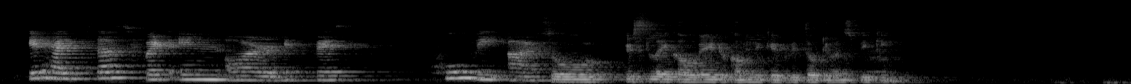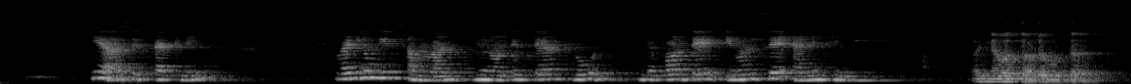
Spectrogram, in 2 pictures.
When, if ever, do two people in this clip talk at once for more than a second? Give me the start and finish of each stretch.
none

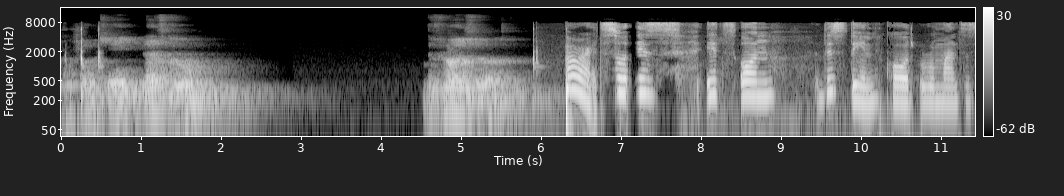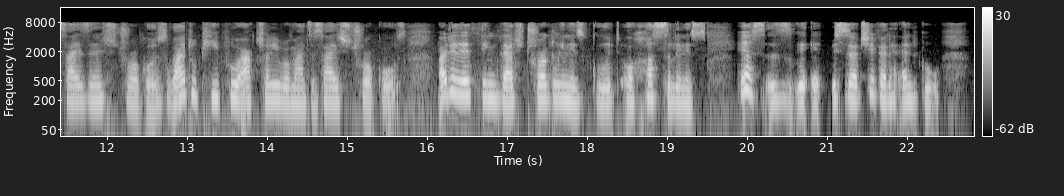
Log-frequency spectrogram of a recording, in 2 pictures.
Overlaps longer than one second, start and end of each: none

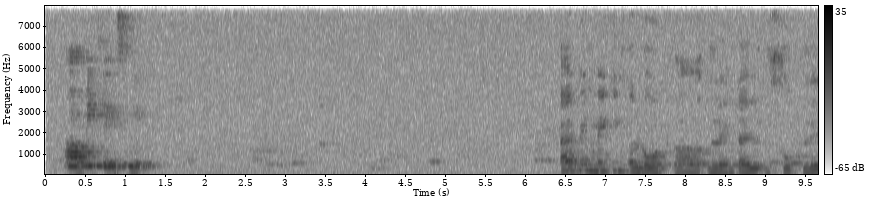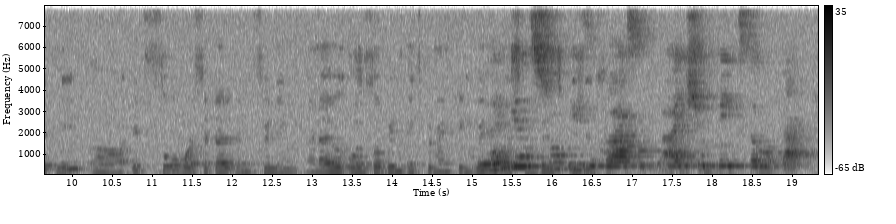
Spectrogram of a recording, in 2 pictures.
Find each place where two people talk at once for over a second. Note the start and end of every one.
15.1-16.5

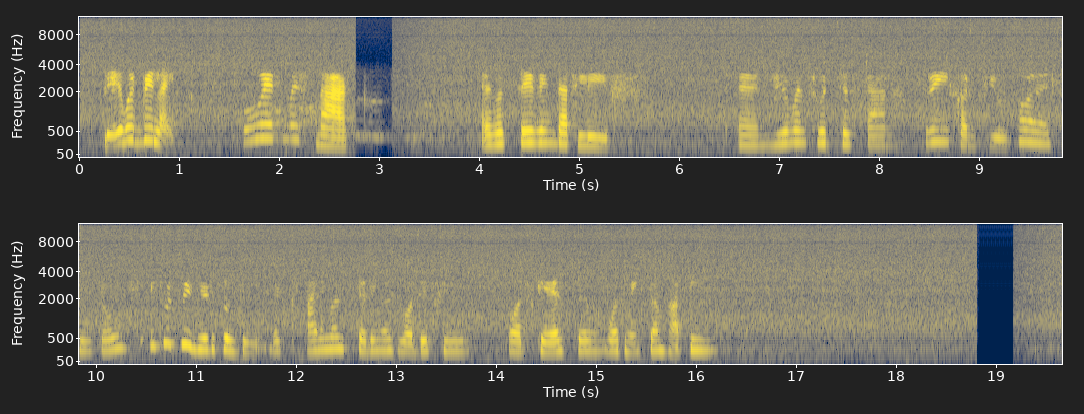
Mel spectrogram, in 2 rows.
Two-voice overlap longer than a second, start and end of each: none

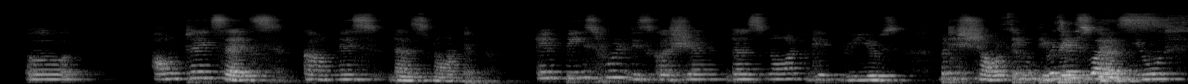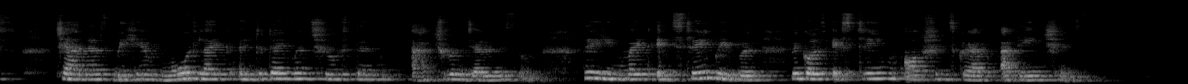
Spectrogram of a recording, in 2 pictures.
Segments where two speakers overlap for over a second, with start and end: 10.1-11.7

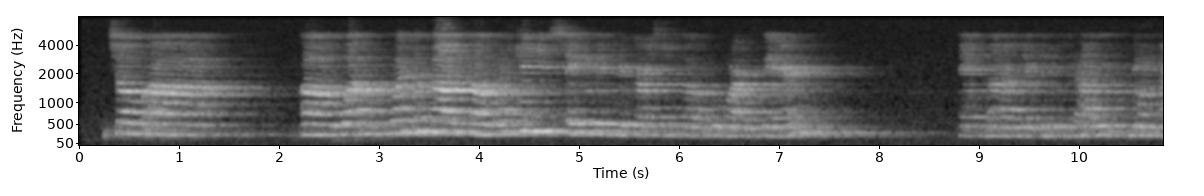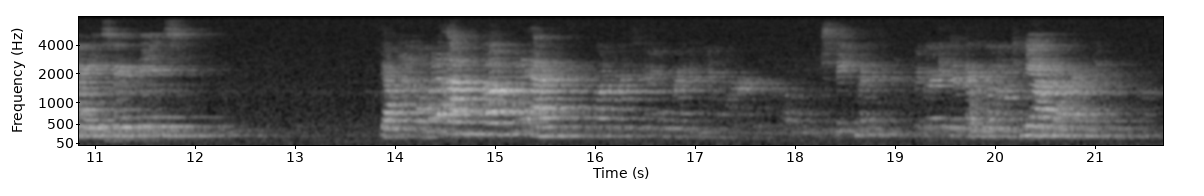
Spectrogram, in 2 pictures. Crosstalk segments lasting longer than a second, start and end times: none

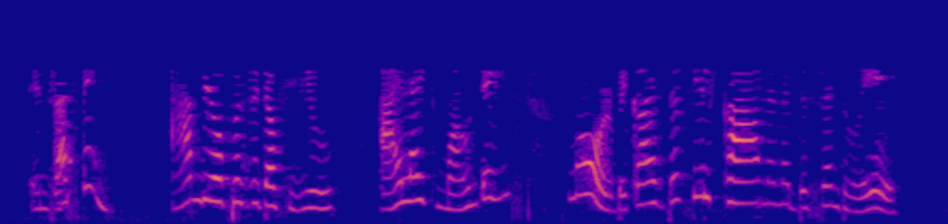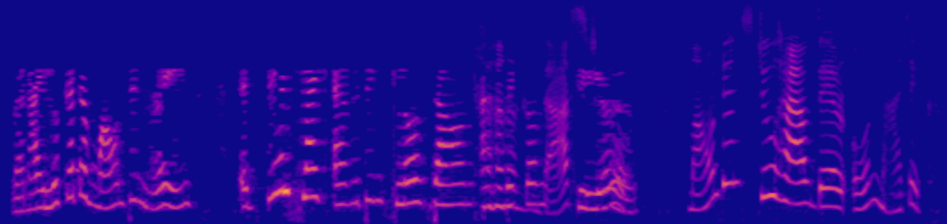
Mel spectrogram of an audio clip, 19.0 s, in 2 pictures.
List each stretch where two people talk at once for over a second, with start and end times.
14.3-15.8

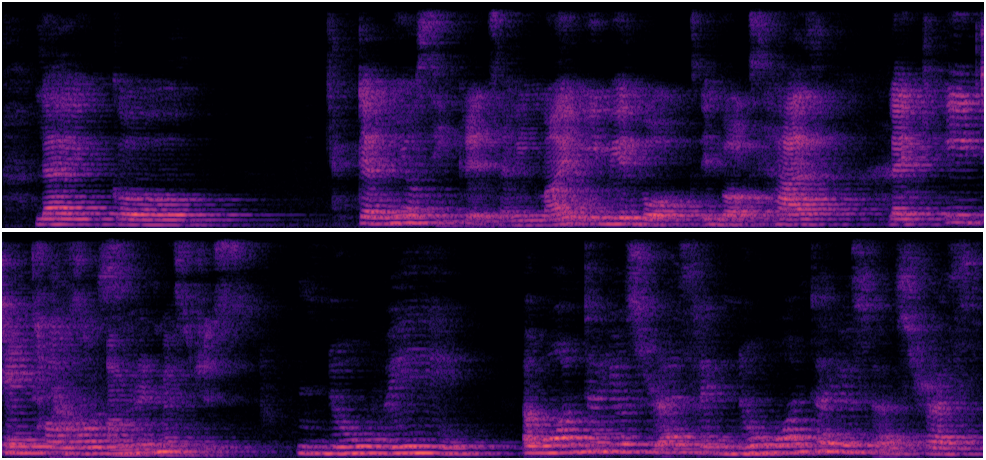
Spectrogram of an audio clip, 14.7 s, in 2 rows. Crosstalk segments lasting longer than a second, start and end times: 7.3-8.6

